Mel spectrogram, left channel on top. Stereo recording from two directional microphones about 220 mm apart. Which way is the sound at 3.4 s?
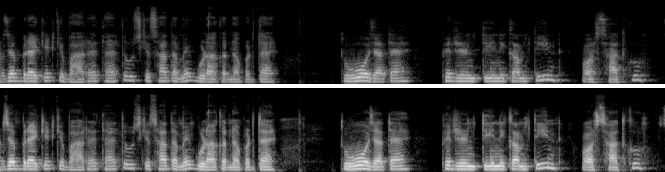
45° right (ahead or behind).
